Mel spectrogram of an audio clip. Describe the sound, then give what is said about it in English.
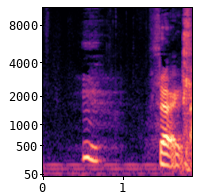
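A voiced yawn that swells loudly near the end, after a short, softer vocal sound earlier, with a low steady hum underneath. “I should take over and you yawn.”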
